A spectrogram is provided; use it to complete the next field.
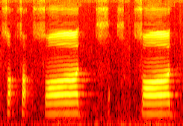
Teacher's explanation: اور صاد حروف مستعلیہ میں سے بھی ہے، ہیوی بھی ہے.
